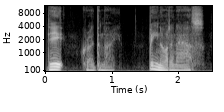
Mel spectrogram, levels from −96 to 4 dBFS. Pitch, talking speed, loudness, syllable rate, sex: 110 Hz, 190 wpm, -19 LUFS, 4.6 syllables/s, male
